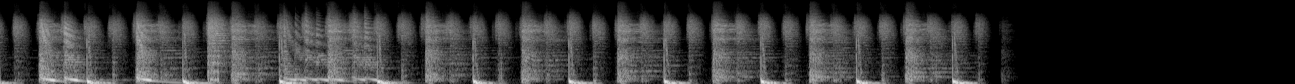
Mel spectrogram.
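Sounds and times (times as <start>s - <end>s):
analog electronic drum: 0.0s - 10.1s.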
